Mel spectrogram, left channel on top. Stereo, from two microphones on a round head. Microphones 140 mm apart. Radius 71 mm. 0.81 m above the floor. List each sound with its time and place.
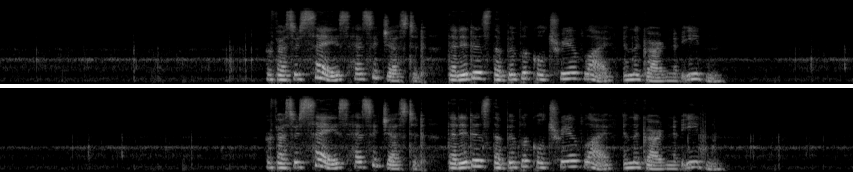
2.7 s a woman speaking: 40° right (ahead or behind), 1.0 m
